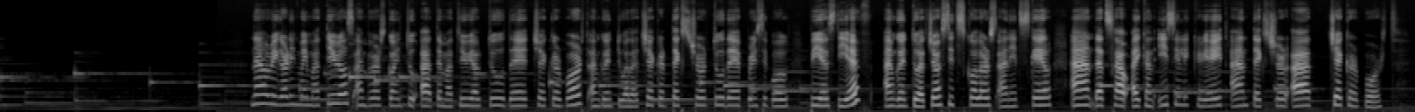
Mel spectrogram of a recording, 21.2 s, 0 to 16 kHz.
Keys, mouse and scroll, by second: 0.0 click, 0.4-0.9 middle drag, 0.9 KP_0, 1.4-2.9 scroll up 1, 3.7-4.9 drag, 4.9 shift+a, 6.7 click, 7.9-8.9 drag, 9.6 z, 12.4-14.7 drag, 17.6-19.8 drag.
